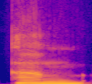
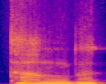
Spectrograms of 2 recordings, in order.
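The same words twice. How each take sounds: First: The final b sound is silent. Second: The final b sound is pronounced. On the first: The speaker calls it right. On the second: The speaker calls it wrong.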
